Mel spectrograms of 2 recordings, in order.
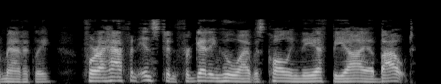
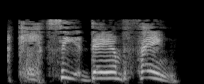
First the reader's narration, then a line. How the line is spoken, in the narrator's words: set my palm down on the blade of a rusty screwdriver and hissed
